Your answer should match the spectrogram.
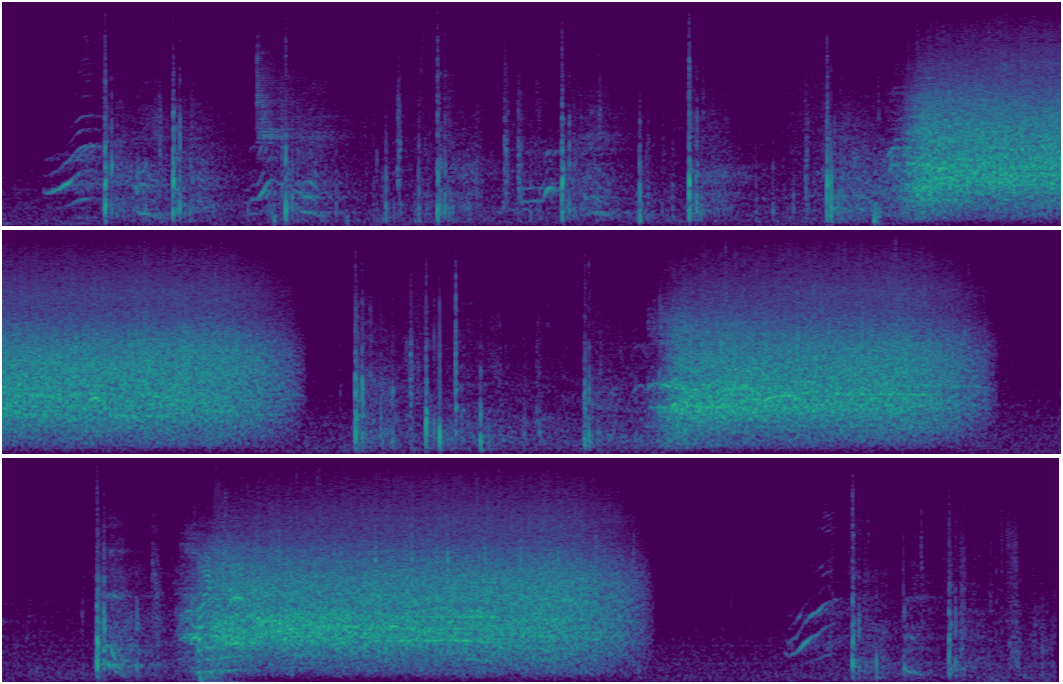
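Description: Tennis balls struck by rackets and bouncing on a grass court, a series of sharp pops, then a large crowd applauding three times, for about three to five seconds each: about nine seconds in, about seventeen seconds in, and from about twenty-two seconds in.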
